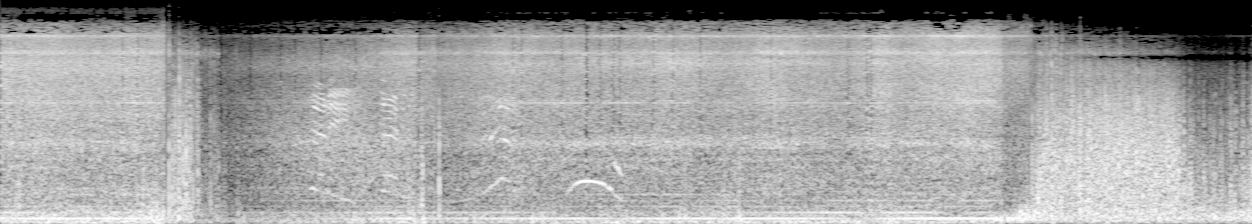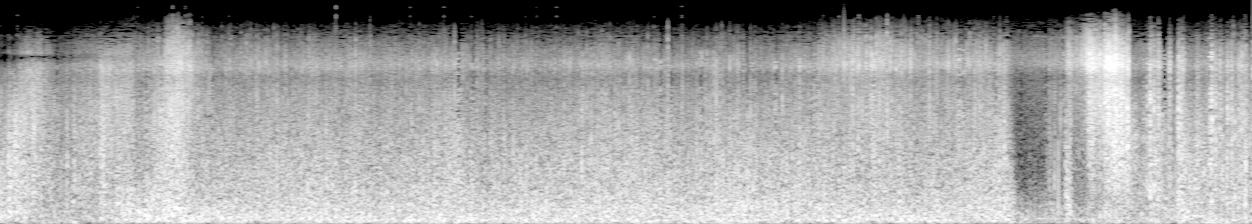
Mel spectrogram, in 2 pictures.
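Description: Wind roars loudly past the open door.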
